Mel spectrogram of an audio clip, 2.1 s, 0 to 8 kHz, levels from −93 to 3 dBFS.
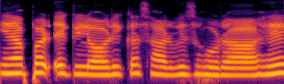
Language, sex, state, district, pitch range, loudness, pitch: Hindi, female, Uttar Pradesh, Jyotiba Phule Nagar, 230-275 Hz, -15 LUFS, 245 Hz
